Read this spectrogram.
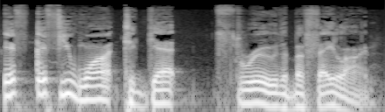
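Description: A man with a low, husky voice talks health on a radio show in a folksy, joking way. His pitch moves around a lot as he hands out casual advice. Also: big pitch swings, slow pace, warm tone, dry recording. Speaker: medical expert radio host.

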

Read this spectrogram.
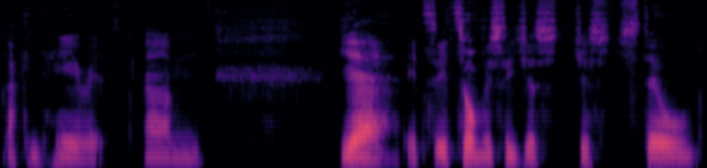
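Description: A man's voice: fairly low pitch, fairly even intonation, a little slow, dry recording. A man co-hosting a casual podcast, speaking hesitantly and repeating words as he thinks. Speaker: podcast co-host. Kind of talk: casual chat about a radio drama.

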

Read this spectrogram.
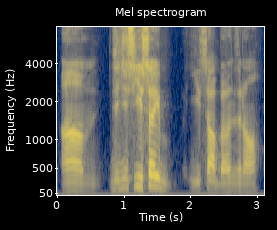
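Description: Young man, naturally loud voice, bright and sharp, clear, casual swearing, filler-heavy. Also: medium pitch, normal speed, no echo. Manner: energetic, loose, swears a lot, filler-heavy. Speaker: podcast host. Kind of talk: casual chat. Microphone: podcast microphone.

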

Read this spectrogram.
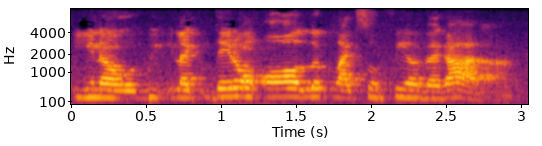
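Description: A woman's voice: medium pitch, fairly even intonation, normal speed, bright, forceful tone, distant mic, muffled recording, slight background noise. Woman, New York accent, earnest panel guest, roomy echo. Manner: earnest, filler-heavy, emphatic. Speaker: model and actress guest. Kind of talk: casual panel discussion.

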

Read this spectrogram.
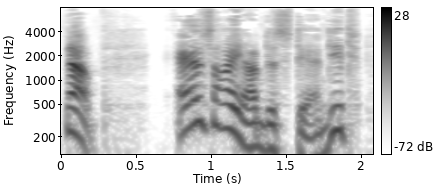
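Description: An old wizard headmaster from a storybook, cheerful and whimsical. He addresses listeners in a genial, theatrical manner, his pitch often lifted and sweeping widely. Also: huge pitch swings, normal speed, pushed and bright, slightly rough, no room sound, muffled recording, exaggerated voice. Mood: cheerful, ceremonious. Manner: theatrical, genial speech-making. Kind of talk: audiobook character voice.

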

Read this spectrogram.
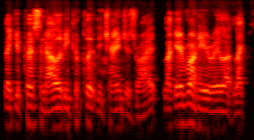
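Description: A rambling man with a lowish voice chats with his mates on a podcast, often restarting his sentences. The recording sounds dull and lo-fi. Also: rapid-fire, slight background noise. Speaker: podcast co-host. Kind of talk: casual podcast banter.

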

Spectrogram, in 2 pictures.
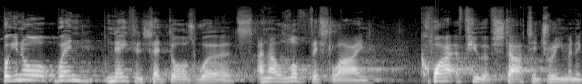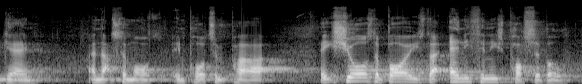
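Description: A man preaching in a church, loud and lively, chatting with the congregation as their pastor. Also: mid-range voice, measured pace. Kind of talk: sermon. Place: church hall. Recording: long reverb of a church hall.

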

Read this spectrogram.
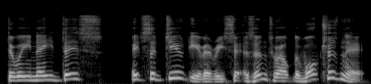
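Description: A stubborn, wry police commander in an audiobook, as a male narrator acts him. He needles and presses with sardonic gruffness, his pitch moving widely in a dry, close recording. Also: sing-song, fast talker, no room sound. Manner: sardonic, pressing, growling at times. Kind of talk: audiobook character dialogue.

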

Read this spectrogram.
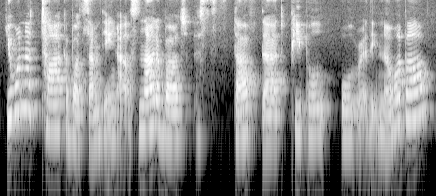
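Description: A young woman speaking English with a Swedish accent, talking through a solo podcast intro in an eager, chatty way. She stops often for "um" and "uh" and restarts her sentences. Her voice sits at a medium pitch and has a noticeable gravelly fry. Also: moderate pace. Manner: chatty and excited, many fillers and restarts. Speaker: podcast host.

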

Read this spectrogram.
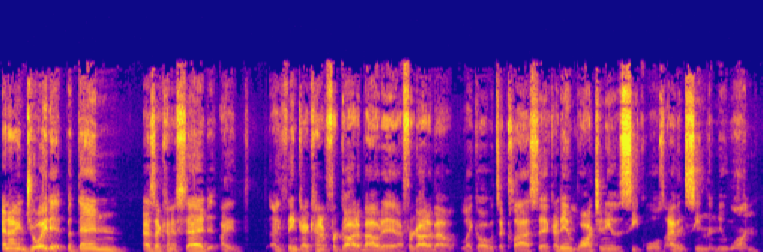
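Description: Man, twenties, podcast host, teasing, casual chat, medium pitch. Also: flat delivery, a little fast, a bit bright. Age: 20s. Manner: teasing, chatty. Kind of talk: casual movie review chat.

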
